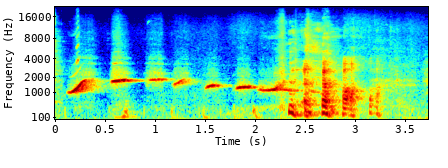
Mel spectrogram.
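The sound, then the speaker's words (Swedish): A security guard, nearly dancing a little salsa to himself, whistles a short, lilting melody of several sliding notes, clear, before it breaks into breathy, airy sounds toward the end. “och visslade...”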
